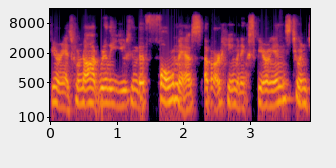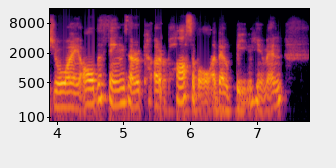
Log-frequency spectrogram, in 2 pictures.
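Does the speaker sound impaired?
Yes: deafness with cochlear implants, bilateral cochlear implants; two cochlear implants, two major implant surgeries, would be unable to communicate without implants.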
